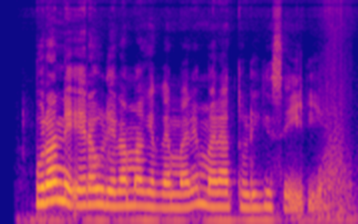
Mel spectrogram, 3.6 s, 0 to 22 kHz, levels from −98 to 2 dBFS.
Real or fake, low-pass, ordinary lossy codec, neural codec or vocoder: real; none; none; none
